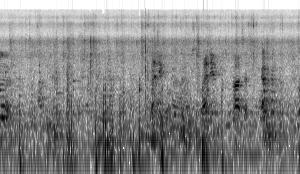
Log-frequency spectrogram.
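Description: Handling noise from a handheld wireless microphone: scattered light knocks and clicks, about one a second, over faint voices in the room.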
